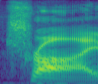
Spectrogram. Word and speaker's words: trie: And it's short for retrieval, but pronounced tri for weird historical reasons.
